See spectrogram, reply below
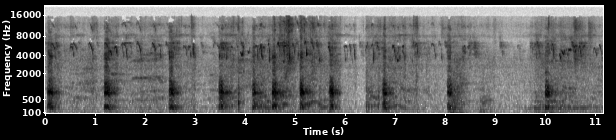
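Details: Mother hen calling her chicks back to the nest to roost: a steady run of about a dozen short, husky clucks, some in quick pairs, over faint high chick peeps.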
